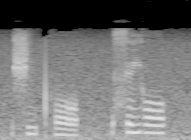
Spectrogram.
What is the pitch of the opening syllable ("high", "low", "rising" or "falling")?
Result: low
